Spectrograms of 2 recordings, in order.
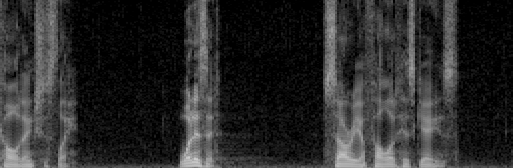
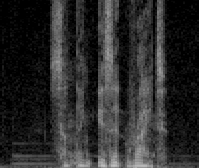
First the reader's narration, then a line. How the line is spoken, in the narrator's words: Navi said, her voice hushed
